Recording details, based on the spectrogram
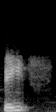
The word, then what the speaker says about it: Baetz: And then my Twitter handle is @fish with an uppercase F _ Bates.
